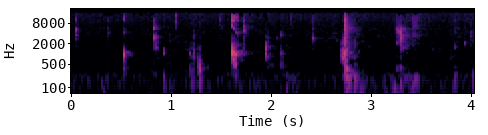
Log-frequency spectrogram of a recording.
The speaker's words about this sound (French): Et je me resserre une petite gorgée d'eau. Allez vous servir un truc à boire aussi le temps que je bois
